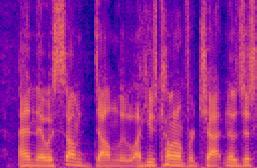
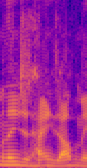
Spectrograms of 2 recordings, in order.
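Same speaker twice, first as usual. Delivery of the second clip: ordinary talk, nothing marked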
